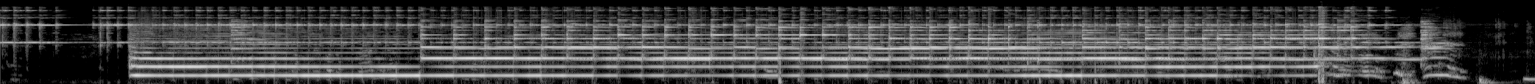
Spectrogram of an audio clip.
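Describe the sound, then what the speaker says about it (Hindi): A temple bell rings steadily and continuously during a Hindu Satyanarayan puja, bright sustained metallic tones with rich overtones, loud and close, fading out at the end. "बजाओ घंटी"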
